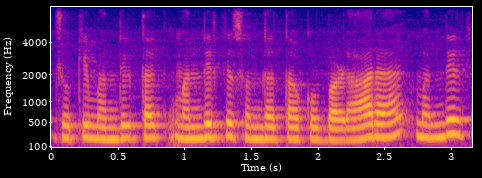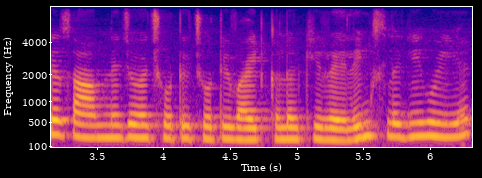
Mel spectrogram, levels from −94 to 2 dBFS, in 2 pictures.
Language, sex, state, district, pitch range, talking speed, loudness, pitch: Hindi, female, Bihar, Jahanabad, 205-235 Hz, 230 wpm, -17 LUFS, 220 Hz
